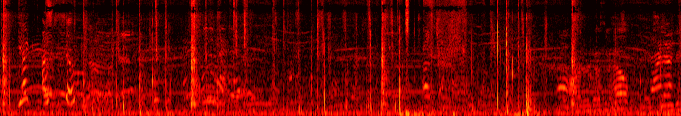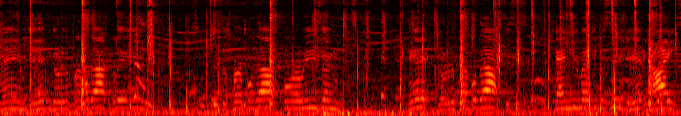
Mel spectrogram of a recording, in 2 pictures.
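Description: Tennis balls struck by rackets and bouncing on a hard court, irregular sharp hits through the whole stretch, with children's voices talking over them.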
